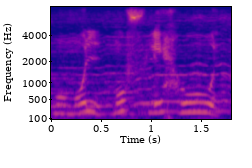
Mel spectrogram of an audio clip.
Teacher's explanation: हलक से आवाज निकालना और मीम को लाम के साथ मिलाना है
